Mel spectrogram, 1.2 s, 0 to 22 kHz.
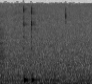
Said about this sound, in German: Dann würfel ich erstmal den D10.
